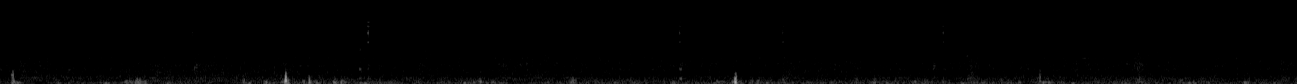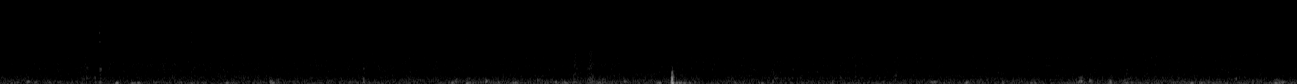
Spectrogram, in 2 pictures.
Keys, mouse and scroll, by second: 0.7 middle click, 3.5 click, 5.7 g, 7.7 click, 8.5 g, 9.7 middle click, 11.8 g, 14.7 click, 15.6 g, 17.6 r, 19.8 middle click.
